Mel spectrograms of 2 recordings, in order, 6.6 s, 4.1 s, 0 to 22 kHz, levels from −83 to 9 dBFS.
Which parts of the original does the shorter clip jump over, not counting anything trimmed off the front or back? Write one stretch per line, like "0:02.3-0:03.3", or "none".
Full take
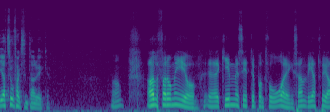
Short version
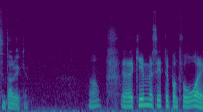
0:02.9-0:04.1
